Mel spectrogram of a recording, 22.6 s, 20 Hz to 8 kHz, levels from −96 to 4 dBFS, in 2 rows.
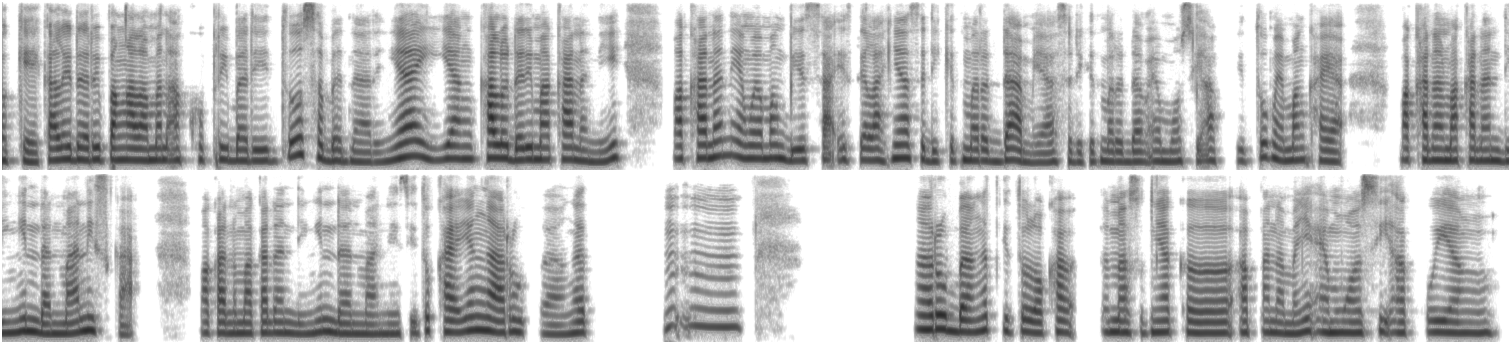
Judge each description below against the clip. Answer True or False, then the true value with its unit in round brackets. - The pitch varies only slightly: True (2.3 semitones)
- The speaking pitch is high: True (200 Hz)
